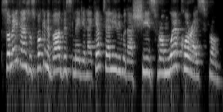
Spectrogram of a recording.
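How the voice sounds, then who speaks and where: A Nigerian-accented woman hosts a reaction commentary in a fairly high voice. She is confrontational and emphatic, and she restates her points to hammer them in. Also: fast, sharp tone. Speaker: commentary host.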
